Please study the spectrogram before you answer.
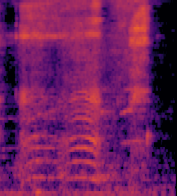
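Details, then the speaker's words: Infant with laryngomalacia: high-pitched, slightly musical inspiratory stridor on breathing in, typically worse with agitation or crying. "Nah, pada saat inspirasi bisa di dengar ada eee high pitch high pitch stridor ya, jadi ada slightly musical karakteristik pada stridor di laringomalasia."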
